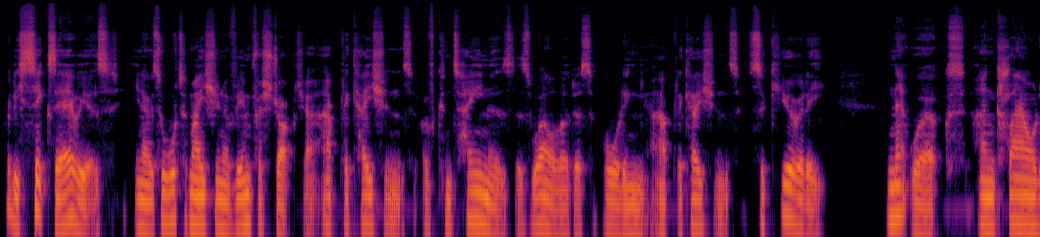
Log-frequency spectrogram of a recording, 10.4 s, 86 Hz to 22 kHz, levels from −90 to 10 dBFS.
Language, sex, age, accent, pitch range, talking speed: English, male, 30-49, British, 95-115 Hz, 125 wpm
